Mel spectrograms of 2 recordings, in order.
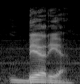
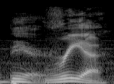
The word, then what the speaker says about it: birria: can't say that barrassa what did you say berria berry uh barrier where no beer beer uh you need another beer ria rhea so it's ria beer like oh i'm getting drunk and diarrhea rhea oh beer so i want i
